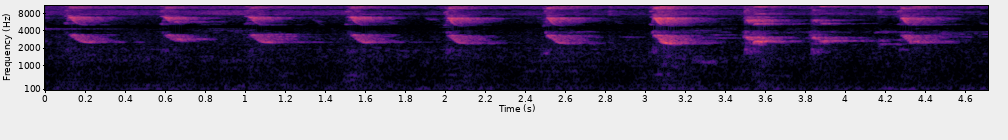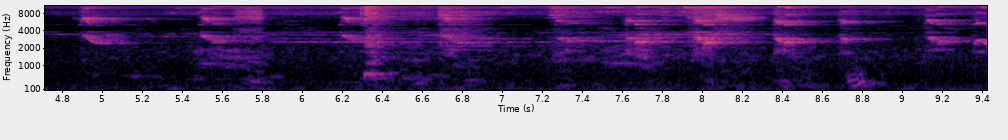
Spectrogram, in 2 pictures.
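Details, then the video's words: Squirrel calling from a tree: a rapid run of short, high chirps, each slurring downward, about two per second, growing jumbled and overlaid with scratchy rustling noise in the second half. "खारुताई बगा कशी झाडावरती ओरडत आहे."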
